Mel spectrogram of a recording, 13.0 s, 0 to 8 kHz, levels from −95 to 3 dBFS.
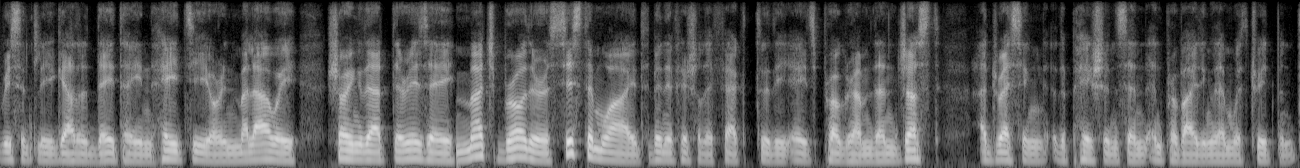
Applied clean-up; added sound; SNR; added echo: none; none; none; none.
